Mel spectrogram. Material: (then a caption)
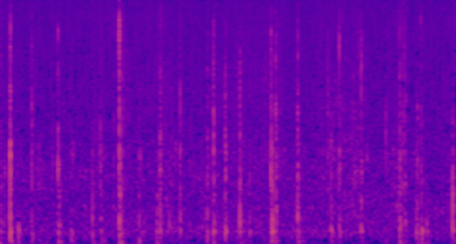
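Plastic. Long nails tap and scratch across the plastic barrels of markers packed in a clear plastic case lying flat. About fifteen quiet, sharp clicks ring out over a soft scratching hiss, each dying away almost instantly with a bright edge.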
